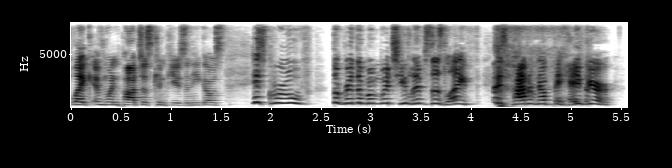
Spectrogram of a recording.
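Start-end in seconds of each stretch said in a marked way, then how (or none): 1.8-5.5 high, urgent old man impression; frantic old man. Friend reciting old man's speech to confused Pacha, frantic high voice. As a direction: explain it in a high, worked-up voice.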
